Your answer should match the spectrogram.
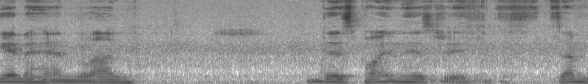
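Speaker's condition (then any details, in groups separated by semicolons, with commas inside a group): Multiple sclerosis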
